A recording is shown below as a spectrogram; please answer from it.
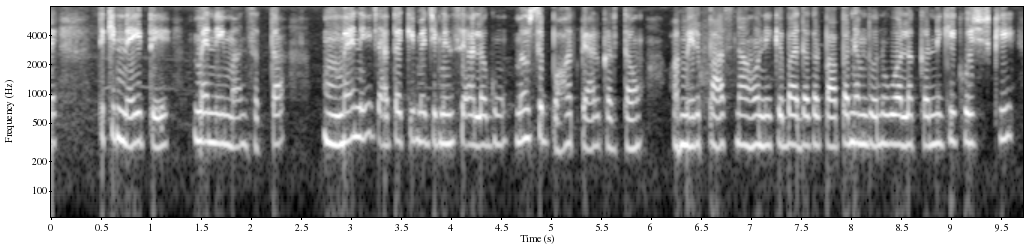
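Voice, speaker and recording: A woman's voice: high voice, fairly bright tone, dry recording. A woman voicing a rebellious teenage son who refuses his father's orders in a fan dub. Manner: defiant, upset.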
